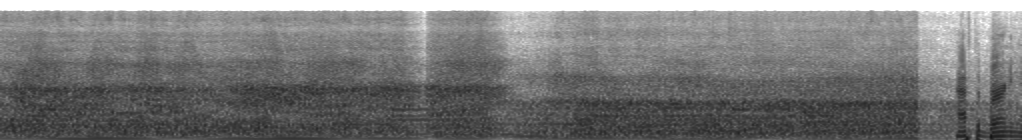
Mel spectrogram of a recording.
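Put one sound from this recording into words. A propane torch roars steadily.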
